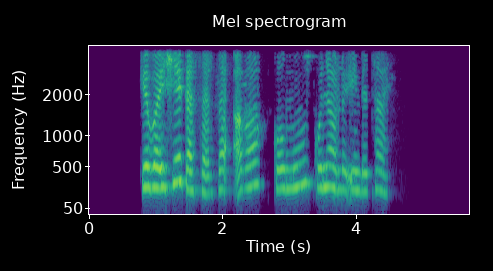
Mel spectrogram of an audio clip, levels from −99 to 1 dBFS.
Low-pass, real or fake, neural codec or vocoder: 3.6 kHz; real; none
